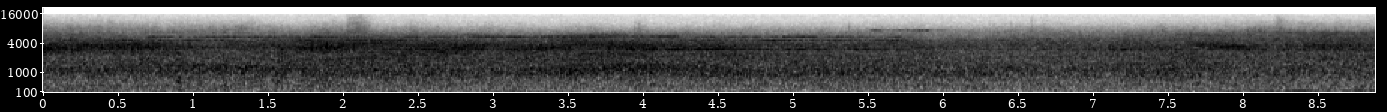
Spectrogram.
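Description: A Middle East Airlines airliner in the old MEA livery comes in to land at London Heathrow, its jet engines giving a loud, steady roar that fills the whole stretch without letting up.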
